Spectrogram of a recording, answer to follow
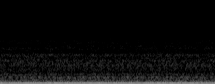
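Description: A Lexus RX 350's V6 engine idling, heard from inside the cabin as a steady low hum.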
